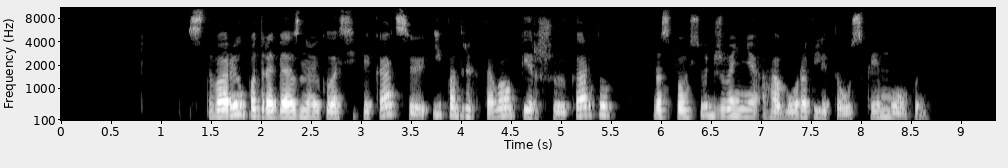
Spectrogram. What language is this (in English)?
Belarusian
